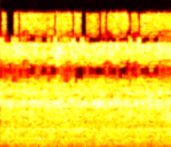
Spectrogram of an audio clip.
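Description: Water in a stream along the Appalachian Trail in Vermont rushes in a dense, even wash of noise that holds steady throughout, with no voices.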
